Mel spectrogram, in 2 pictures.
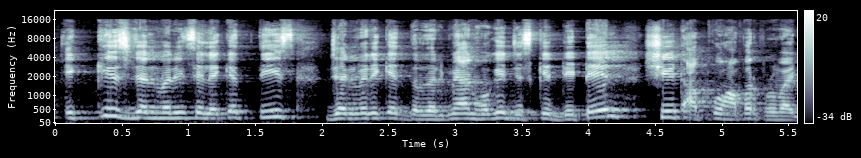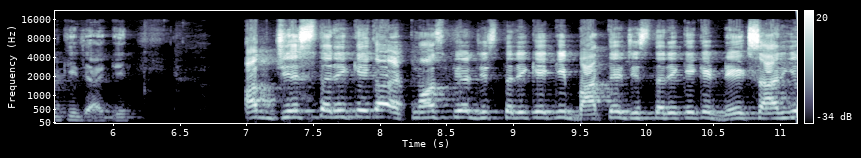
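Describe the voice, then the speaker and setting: A young man tutoring students online, explaining exam schedules and repeating dates and points for emphasis. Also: high-pitched. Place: indoor room, screen-share with face in corner.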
